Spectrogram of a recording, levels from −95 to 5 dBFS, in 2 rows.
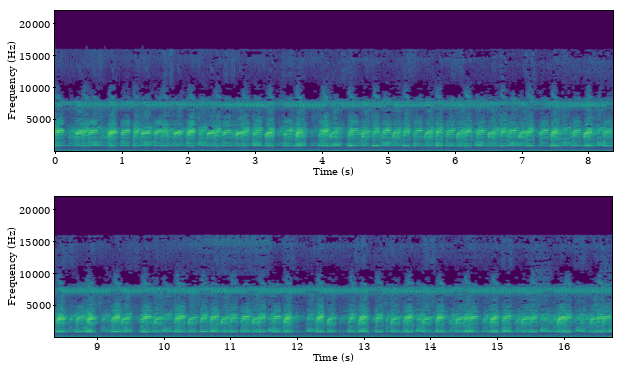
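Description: Everyday sound recording, no technical faults detected anywhere in the clip.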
